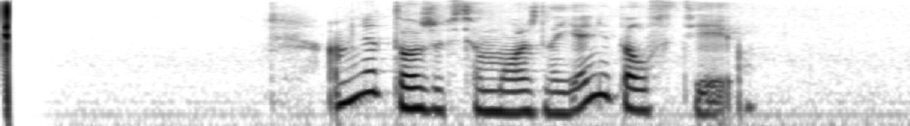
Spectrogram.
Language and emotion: Russian, positive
